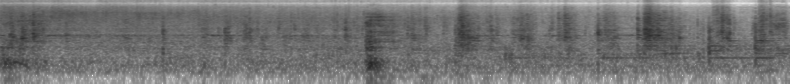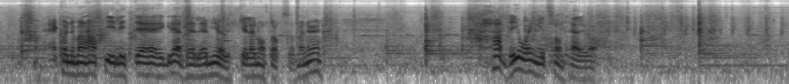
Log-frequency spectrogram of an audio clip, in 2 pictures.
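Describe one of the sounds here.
A wooden spatula scrapes against a metal pan.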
